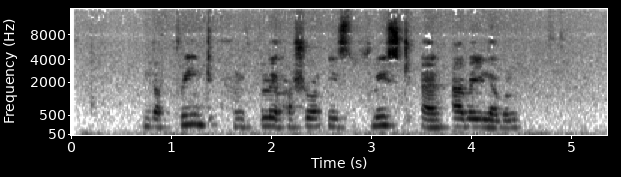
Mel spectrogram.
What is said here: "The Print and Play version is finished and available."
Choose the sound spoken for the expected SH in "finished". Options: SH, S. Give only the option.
S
